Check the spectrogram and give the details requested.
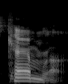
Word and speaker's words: camera: now the the the the American when they say this word they usually pronounce two syllables so they don't say C okay what they actually say is camera camera camera a camera camera okay and does anybody have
